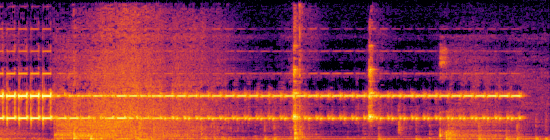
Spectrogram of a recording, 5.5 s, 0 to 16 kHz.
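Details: Dometic 3-way caravan refrigerator, about three years old, in gas mode: rapid high beeps then a steady shrill tone with clicks; gas locked out because the flame does not ignite, ignition fault traced to the main controller.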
